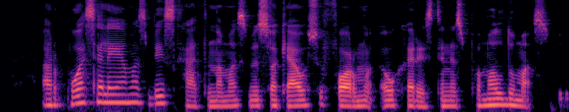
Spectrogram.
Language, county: Lithuanian, Kaunas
